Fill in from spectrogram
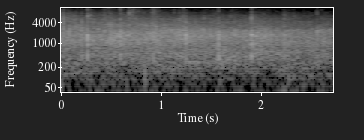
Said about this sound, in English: And we received several of those prayer cards, and just want to let you know that so far we have had, that I know of, at least two impossibles have already been answered. Can we give a hand clap of praise for that?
